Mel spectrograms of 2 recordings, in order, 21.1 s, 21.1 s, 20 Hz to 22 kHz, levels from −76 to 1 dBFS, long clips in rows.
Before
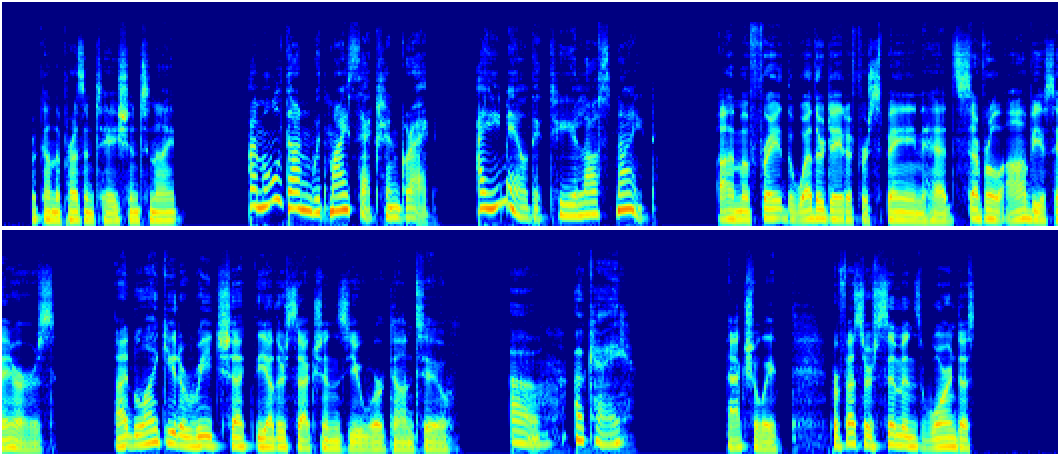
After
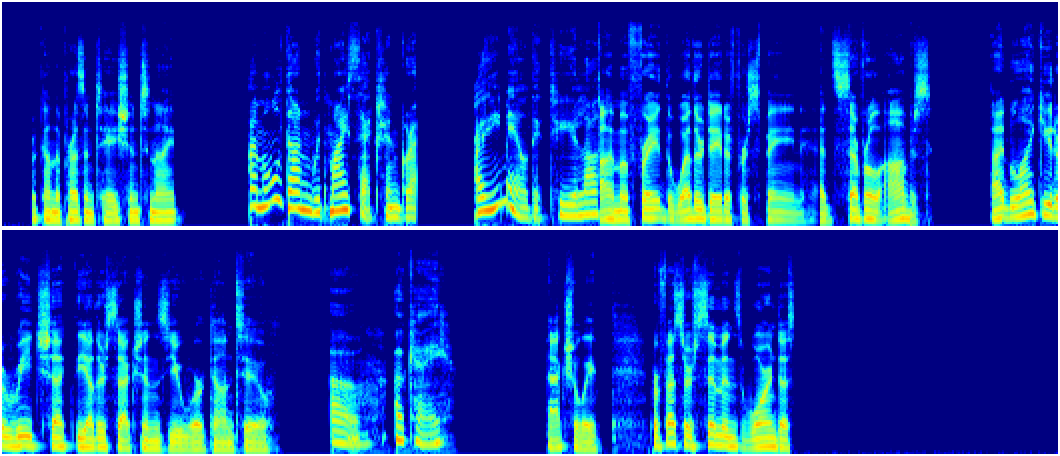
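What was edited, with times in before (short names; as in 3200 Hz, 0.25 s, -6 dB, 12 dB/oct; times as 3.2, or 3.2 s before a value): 4.14 tape start 0.80 s
5.98–7.19 cut
8.55–9.39 fade out
10.3–10.89 cut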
